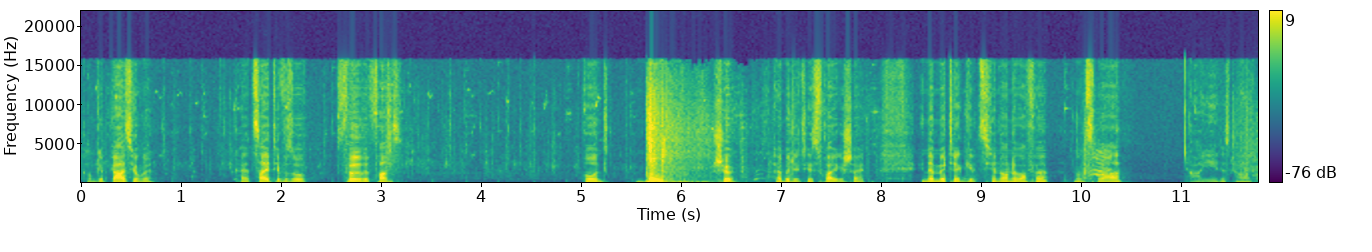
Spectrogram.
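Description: A hoarse man giving casual, excitable commentary while playing a game, often exclaiming and swearing at what happens. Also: a little high, measured pace, pauses often, a little hiss or hum. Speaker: let's play youtuber.

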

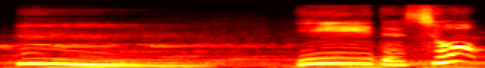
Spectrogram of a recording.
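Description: A woman's voice: a little high, animated, unhurried. A woman playing a playful, shrewd young funeral director in an anime game, with teasing, sing-song, probing delivery. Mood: sly. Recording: background music under voice.

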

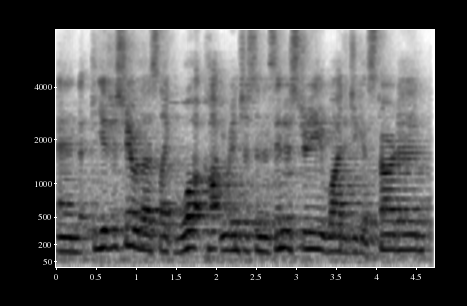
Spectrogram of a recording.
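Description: A man's voice: a little high, fairly even intonation, brisk. A man acting as interviewer, asking questions in a conversational way. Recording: echoey room, long reverb.

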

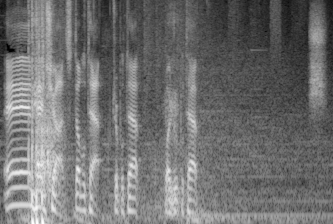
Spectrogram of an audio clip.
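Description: A man's voice: medium pitch, lively intonation, a little slow, over loud music. A man doing casual, playful let's play commentary, talking to himself and his viewers with exclamations. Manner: playful, self-chatting, exclaiming. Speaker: host of a gaming series.

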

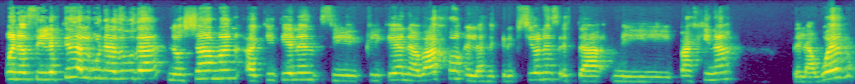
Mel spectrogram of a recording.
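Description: Bubbly high-voiced woman host. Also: fairly bright tone. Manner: bubbly, upbeat, quick. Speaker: wedding planner host. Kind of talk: promotional video call chat. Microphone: video call webcam.

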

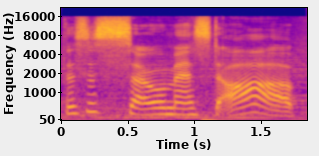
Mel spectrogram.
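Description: A woman's voice: on the high side, expressive, takes it slowly, rough recording. A woman giving blunt, slangy, casual commentary as co-host of a game reaction show. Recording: loud game soundtrack behind. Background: video game music and sound.

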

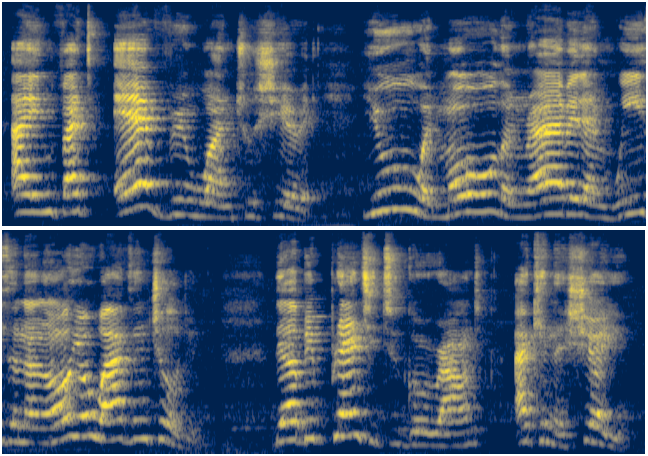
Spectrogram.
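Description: A woman voicing a sly, confident, gallant father fox in a storybook, with assured, courtly and deliberate phrasing. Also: on the high side, lively intonation, a bit bright, echoey room, far from the mic. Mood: generous.

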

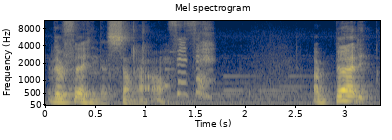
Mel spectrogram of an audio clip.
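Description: A man's voice: mid-range voice, very animated, unhurried, a little mellow, soft background music. A man giving casual livestream commentary on a game, thinking aloud in clipped fragments and reading bits of dialogue. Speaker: livestreamer, virtual avatar host.

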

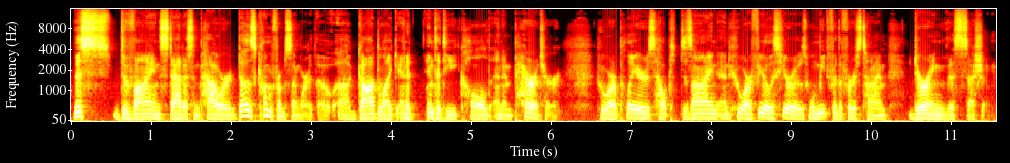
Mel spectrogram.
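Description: A man's voice: medium pitch, fairly bright tone. Articulate man introducing a tabletop game. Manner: articulate, measured, prepared delivery. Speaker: game master and podcast host.

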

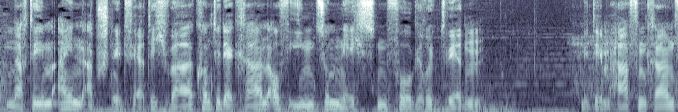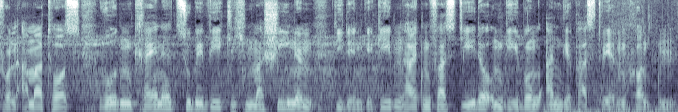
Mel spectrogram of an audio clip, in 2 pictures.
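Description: A man narrates a documentary in with a low voice. His delivery is scripted, measured and dramatic, and music plays clearly behind him. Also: lively intonation, a little mellow. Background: prominent background music.

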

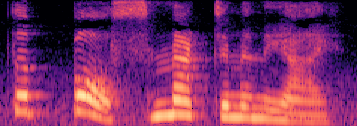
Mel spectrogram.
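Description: High, lively woman reading a storybook. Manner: animated, sing-song, deliberate phrasing. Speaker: children's book read-aloud host. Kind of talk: expressive storybook narration for young children.

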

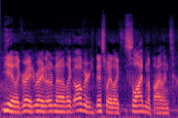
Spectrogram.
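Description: A man fishing from a boat at night, talking excitedly and swearing as he fights fish, recorded on an action camera. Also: a little high, normal speed. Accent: Floridian American. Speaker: angler filming his fishing trip. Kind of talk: excited casual fishing chatter. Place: small boat on the water at night. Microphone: action camera worn on the body. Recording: noisy outdoor action-camera audio.

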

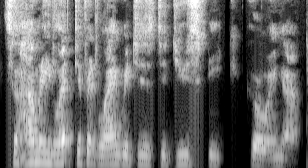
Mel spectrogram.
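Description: An interviewer speaks at a middle pitch and asks short, open questions. Between answers the voice gives quiet murmurs of agreement. The pace is calm, as in an oral history recording. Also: fairly quick. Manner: brief prompts and soft backchannels.

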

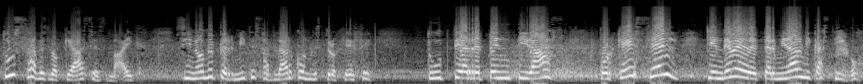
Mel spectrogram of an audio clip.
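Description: Casting: defiant captive woman in crime radionovela, high pitch, insistent delivery, noisy old recording. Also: measured pace. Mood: defiant pleading. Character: defiant captive gangster's woman accused of betrayal. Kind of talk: Spanish-language radionovela acting.

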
